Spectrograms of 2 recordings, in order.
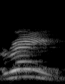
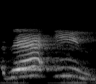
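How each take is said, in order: First: The word is said as one smooth syllable. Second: The word is split into two separate parts. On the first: The speaker calls it right. "তাহলে সঠিক কোনটা?" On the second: The speaker calls it wrong. "কিন্তু রে ইন কি সঠিক উচ্চারণ? No"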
